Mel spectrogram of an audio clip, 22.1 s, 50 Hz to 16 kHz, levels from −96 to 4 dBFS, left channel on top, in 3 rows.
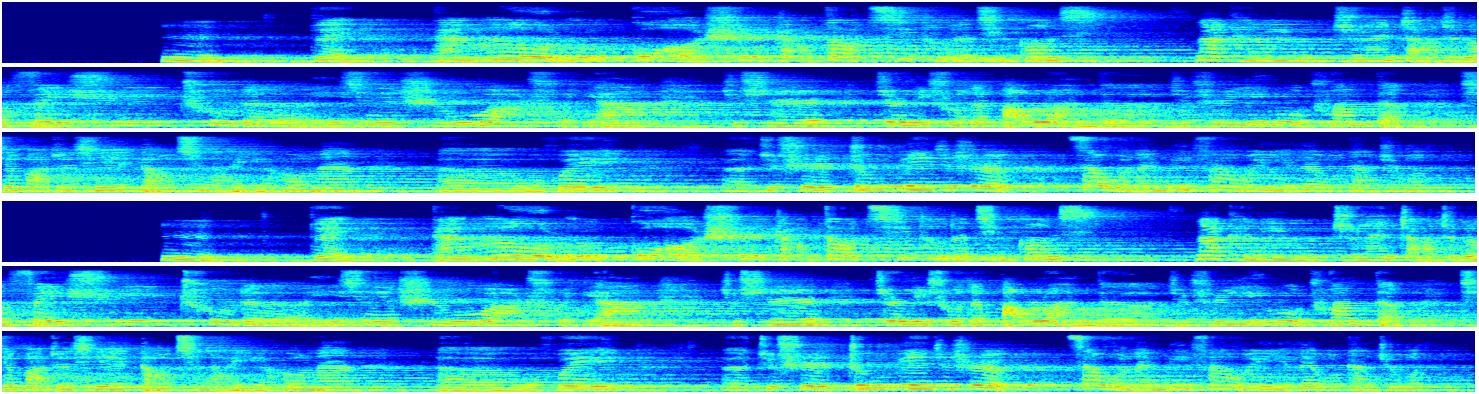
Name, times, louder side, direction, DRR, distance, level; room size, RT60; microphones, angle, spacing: voice 1, 0.8-1.1 1.5-1.8 2.1-5.5 6.0-11.5 11.7-16.5 16.9-17.9 18.3-19.8 20.1-21.9, right 1 dB, 45° right, 1 dB, 2.3 m, -28 dB
28.5 x 23.5 x 7.8 m, 2.4 s
head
